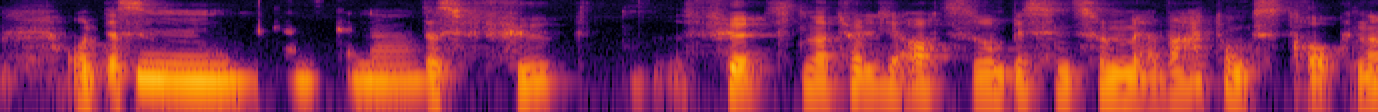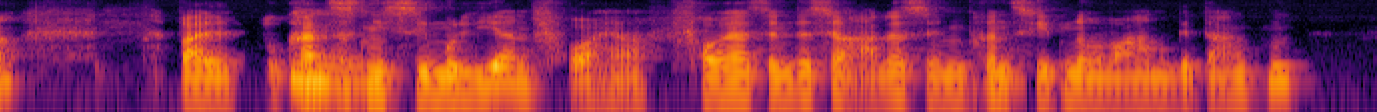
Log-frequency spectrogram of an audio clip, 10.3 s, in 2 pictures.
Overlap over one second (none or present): none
